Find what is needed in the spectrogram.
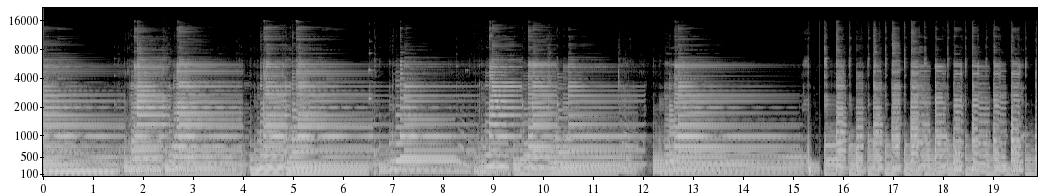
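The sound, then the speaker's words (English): A clean electric guitar on the bridge (back) pickup alone, through an amp with the volume knocked back, plays ringing chords with bright, chiming harmonics, shifting into quicker picked notes near the end, steady and fairly loud with no talking. “So let's start with the clean in the bridge pickup position.”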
